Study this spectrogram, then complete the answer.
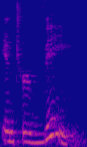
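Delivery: "intervene" slowly, stress on VENE; stress on third syllable. Shown as a demonstration. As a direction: stretch out the last syllable of "intervene". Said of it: "three syllables with a stress on the third one".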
